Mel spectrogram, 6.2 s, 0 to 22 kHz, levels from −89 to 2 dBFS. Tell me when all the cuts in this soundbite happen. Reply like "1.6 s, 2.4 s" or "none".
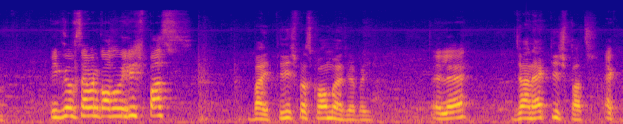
none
